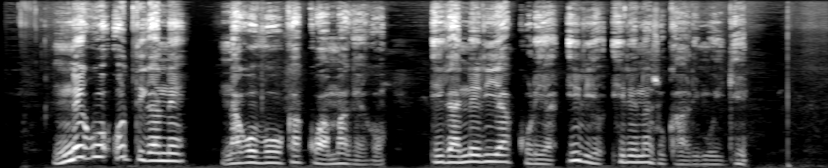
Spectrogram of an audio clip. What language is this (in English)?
Kikuyu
